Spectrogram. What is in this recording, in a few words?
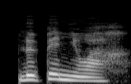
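"le peignoir", French; ropa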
